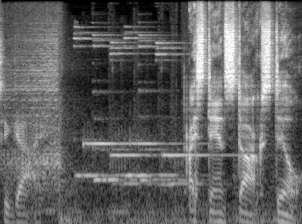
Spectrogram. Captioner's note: ringtone plays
